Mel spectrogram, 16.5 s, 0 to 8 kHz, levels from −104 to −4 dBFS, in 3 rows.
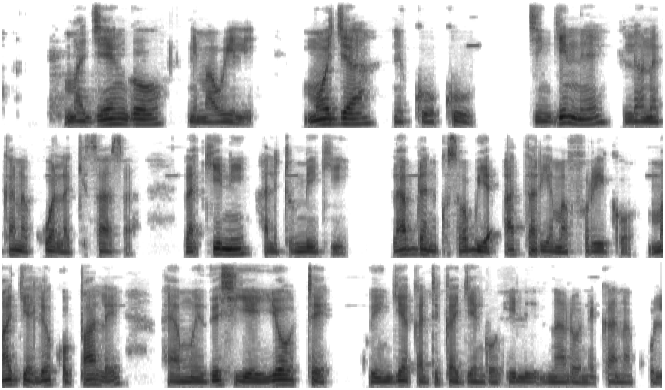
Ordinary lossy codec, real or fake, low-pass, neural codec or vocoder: Opus, 64 kbps; real; 7.2 kHz; none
